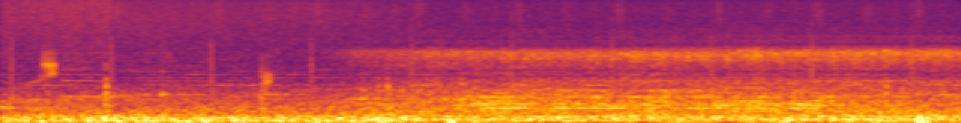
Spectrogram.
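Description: Outdoor shoreline ambience: a steady low rumble, with faint background music tones over it.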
